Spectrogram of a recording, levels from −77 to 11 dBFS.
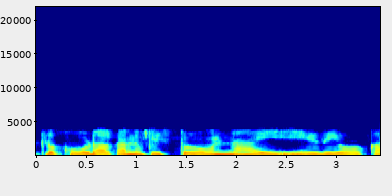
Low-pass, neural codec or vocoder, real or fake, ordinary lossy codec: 7.2 kHz; codec, 16 kHz, 4 kbps, X-Codec, HuBERT features, trained on balanced general audio; fake; AAC, 16 kbps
